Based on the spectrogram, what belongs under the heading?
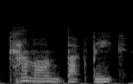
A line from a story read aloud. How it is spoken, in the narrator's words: Harry murmured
